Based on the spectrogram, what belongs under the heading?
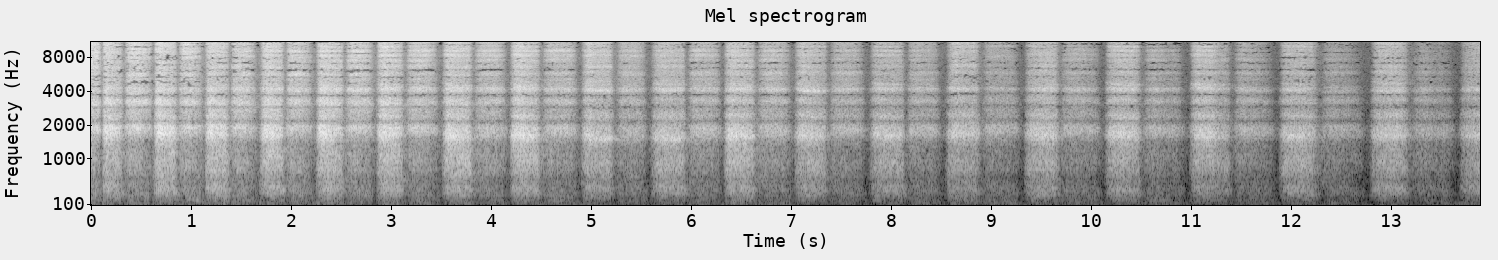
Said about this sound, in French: La respiration, avec cet aller-retour entre inspiration et expiration, qu'elle soit humaine, comme dans cette apostille à la robe de Colin Roche en 2006, ou instrumentale.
